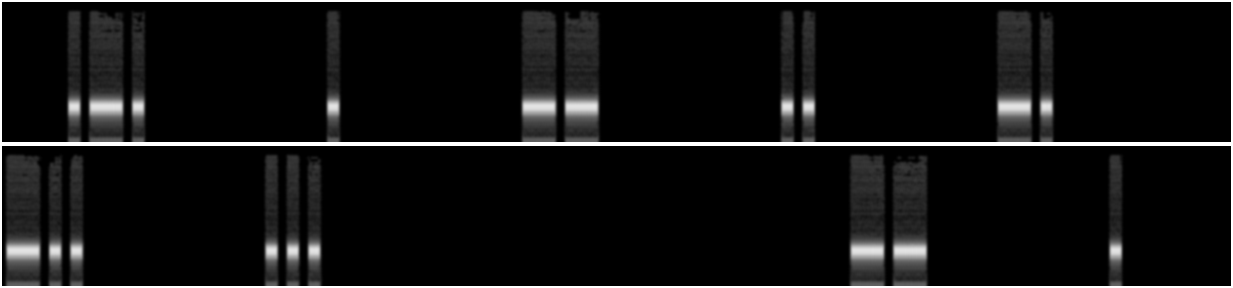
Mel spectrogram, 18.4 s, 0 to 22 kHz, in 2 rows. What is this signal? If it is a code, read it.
Morse code, heard as a keyed tone, about 15 wpm, spaced as for 5 wpm, 1000 Hz. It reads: REMINDS ME
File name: qotdfiles / 5wpm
